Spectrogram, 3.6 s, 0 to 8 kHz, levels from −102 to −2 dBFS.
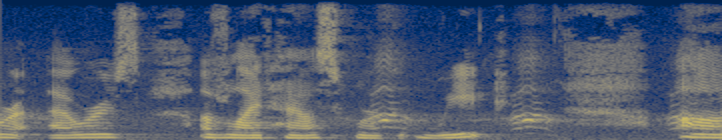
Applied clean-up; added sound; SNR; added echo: none; Crow; 10 dB; none.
